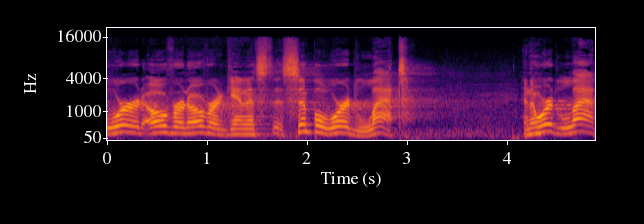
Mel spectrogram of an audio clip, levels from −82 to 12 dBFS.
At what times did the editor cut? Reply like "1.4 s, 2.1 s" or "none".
none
